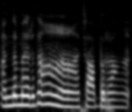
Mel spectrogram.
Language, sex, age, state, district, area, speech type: Tamil, female, 18-30, Tamil Nadu, Thoothukudi, urban, spontaneous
